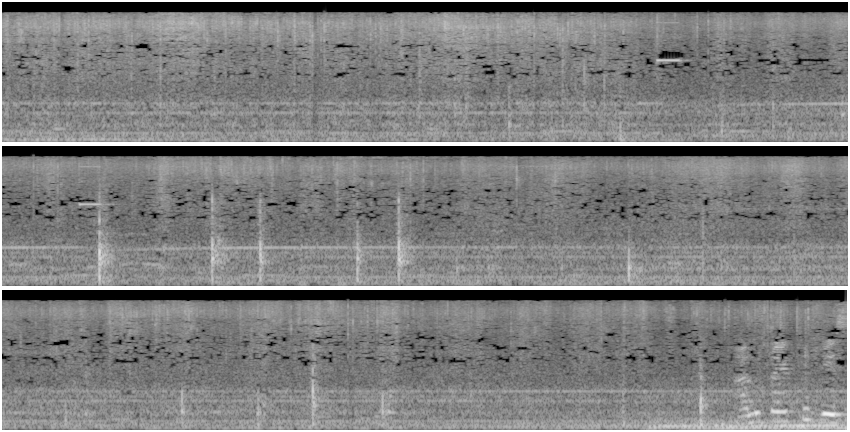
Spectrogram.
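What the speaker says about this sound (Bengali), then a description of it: "এবার আমি ভালো করে এই আলুটা ভেজে নেব" Potatoes fry with turmeric and salt in a pan, giving a continuous hissing sizzle broken by sharp scrapes and ticks of stirring over the whole stretch, with a faint voice now and then.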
